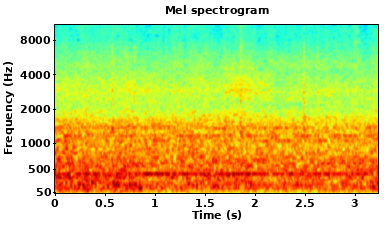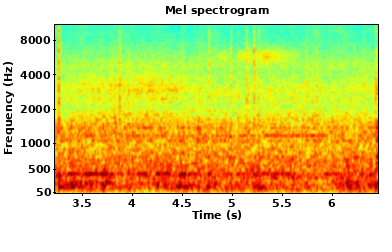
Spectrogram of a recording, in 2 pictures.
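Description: JR 211-series electric train running at speed, heard from inside the passenger car: a steady rumble of wheels on rail with a constant hum and a few sharp clicks.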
